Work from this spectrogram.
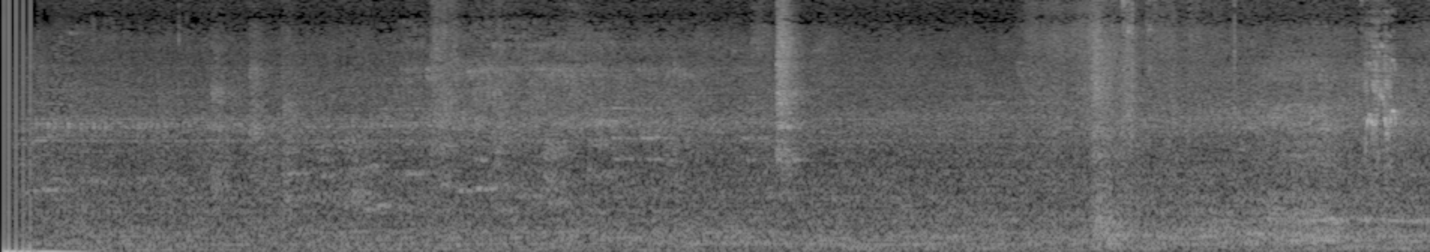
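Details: Steady low rumbling background noise with a few faint clicks and knocks, and no animal calls.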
